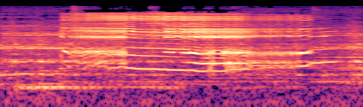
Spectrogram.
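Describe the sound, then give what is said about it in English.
A woman whines from her throat in a thin, high, wavering cry that sounds close to a whimpering sob. It holds steadily for the whole stretch while its pitch wobbles up and down. “The whining was coming from her throat.”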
